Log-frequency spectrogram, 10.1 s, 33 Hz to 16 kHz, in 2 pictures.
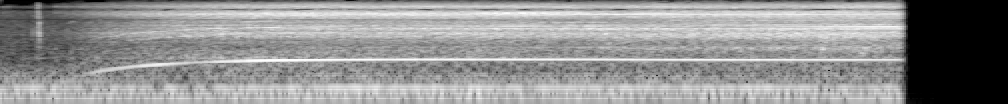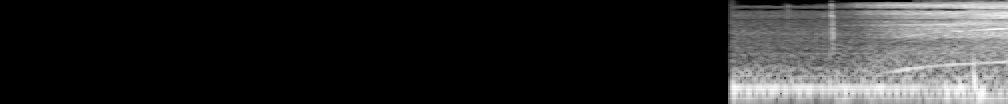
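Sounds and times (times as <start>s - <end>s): vacuum cleaner motor whine: 0.3s - 4.6s, 9.3s - 10.0s.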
